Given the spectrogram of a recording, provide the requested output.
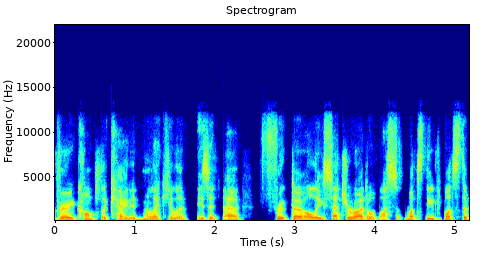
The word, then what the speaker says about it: fructooligosaccharides: Now, FOS is an acronym for a very complicated molecular, is it fructooligosaccharides, or what's the pronunciation of that? You pretty much got it, fructooligosaccharides.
